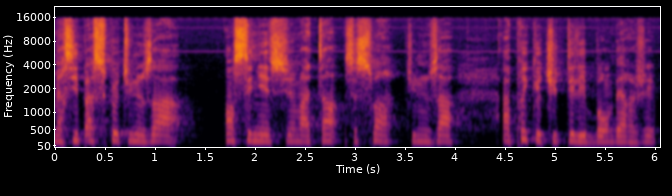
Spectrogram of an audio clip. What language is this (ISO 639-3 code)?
fra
